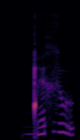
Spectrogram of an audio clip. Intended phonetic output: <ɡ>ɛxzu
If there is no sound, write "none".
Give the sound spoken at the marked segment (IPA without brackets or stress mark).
ɡ͡ǃ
